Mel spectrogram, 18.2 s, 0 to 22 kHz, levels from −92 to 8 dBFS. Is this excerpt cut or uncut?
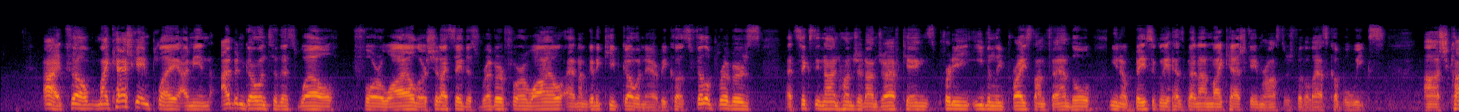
cut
